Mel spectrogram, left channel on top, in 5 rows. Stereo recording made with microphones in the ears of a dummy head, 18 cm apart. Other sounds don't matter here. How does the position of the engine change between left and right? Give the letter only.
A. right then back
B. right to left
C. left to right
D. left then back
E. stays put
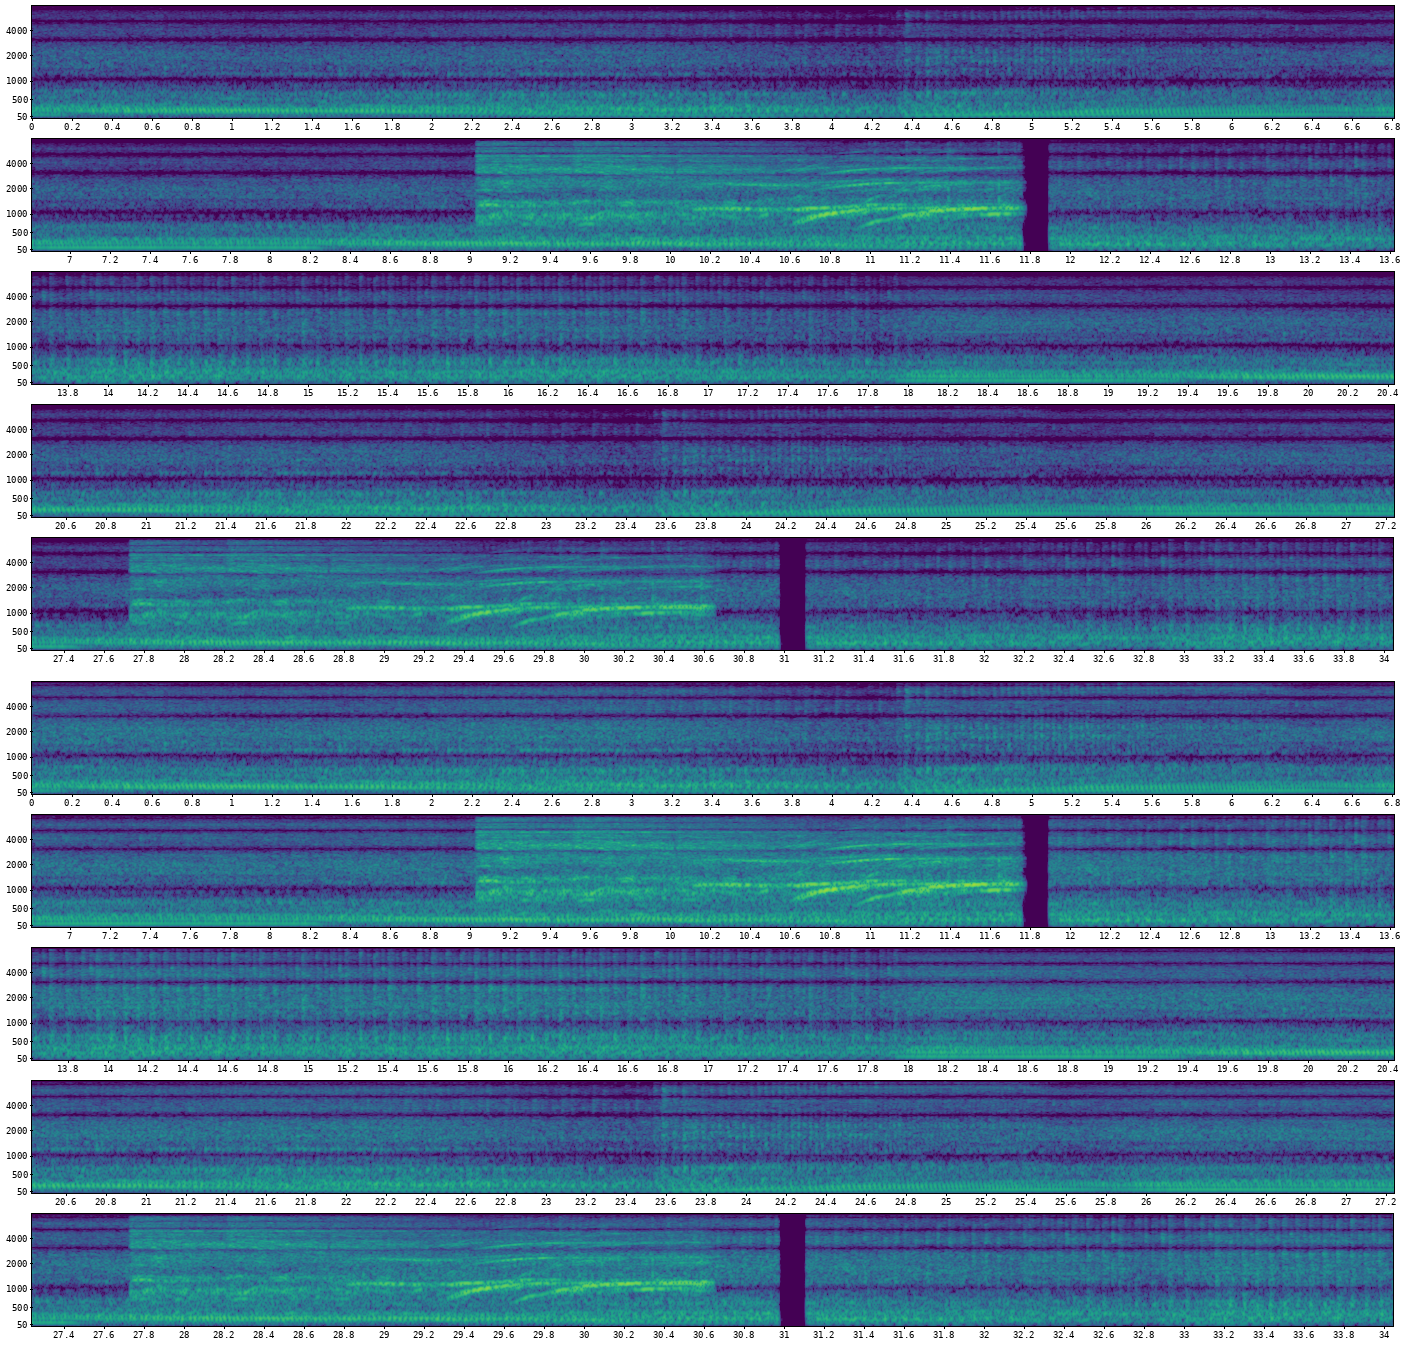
E.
